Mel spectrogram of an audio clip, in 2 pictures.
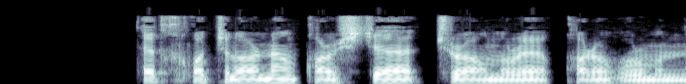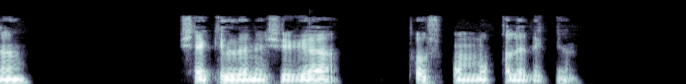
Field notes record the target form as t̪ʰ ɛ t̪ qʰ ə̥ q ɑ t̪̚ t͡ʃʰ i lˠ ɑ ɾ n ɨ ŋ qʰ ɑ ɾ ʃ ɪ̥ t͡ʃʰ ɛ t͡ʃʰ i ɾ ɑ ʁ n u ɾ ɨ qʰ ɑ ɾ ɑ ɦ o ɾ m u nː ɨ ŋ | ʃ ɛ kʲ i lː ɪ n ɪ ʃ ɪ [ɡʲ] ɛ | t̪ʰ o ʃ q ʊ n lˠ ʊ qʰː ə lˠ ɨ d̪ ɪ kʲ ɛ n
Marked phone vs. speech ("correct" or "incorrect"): correct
